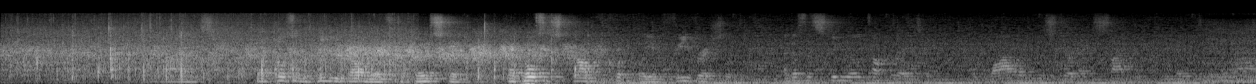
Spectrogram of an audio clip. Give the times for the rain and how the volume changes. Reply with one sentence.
The rain can be heard from 0.0 to 12.5 s, getting quieter.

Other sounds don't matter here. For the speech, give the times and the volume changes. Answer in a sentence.
The speech can be heard from 1.4 to 12.5 s, getting quieter.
